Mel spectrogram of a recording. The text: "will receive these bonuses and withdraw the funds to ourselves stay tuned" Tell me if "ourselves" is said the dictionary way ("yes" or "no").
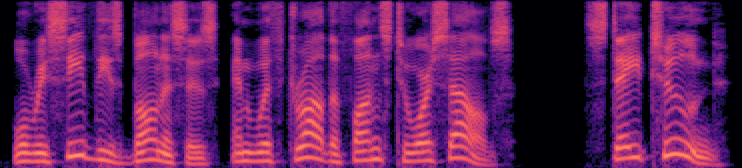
yes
